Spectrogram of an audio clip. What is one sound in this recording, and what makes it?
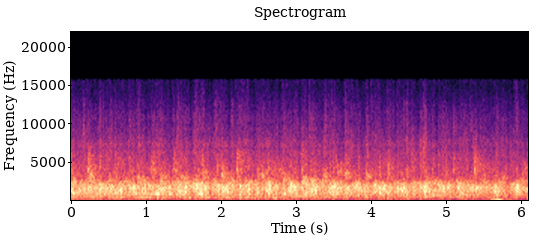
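A crowd applauds steadily in a large room.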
